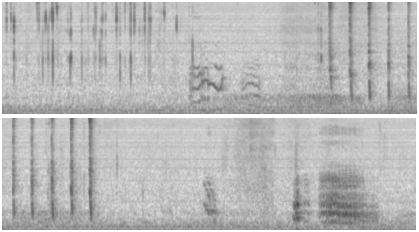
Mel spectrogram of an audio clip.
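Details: Twenty-day-old Dachshund puppies indoors: a brief wavering whine early on, a run of sharp tapping clicks in the middle, then a louder, rougher squeal near the end against a quiet room hum.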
